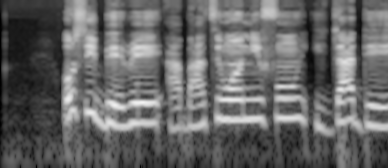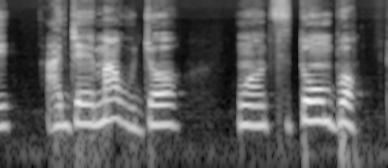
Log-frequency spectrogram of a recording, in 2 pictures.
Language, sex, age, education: Yoruba, female, 15-29, tertiary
